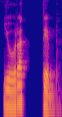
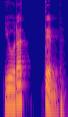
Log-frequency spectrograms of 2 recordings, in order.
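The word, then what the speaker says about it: يُرَتِّب: Here our letter of focus is the ta, has a shadda with a kasra, yurattib. You hear the ta being pronounced twice, and if we break it down, it looks like this. Yurat, the first ta has a sukoon, yurat. The second ta has a kasra, yurattib, to tidy.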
